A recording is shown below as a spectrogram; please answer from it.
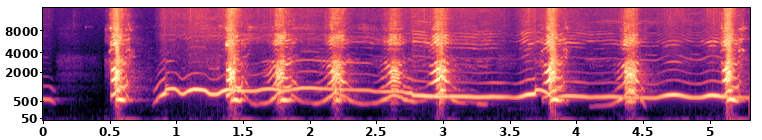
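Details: Rooing dogs Blue and Bettina answering their mother: a steady howl runs underneath a second voice that rises and falls in waves, with sharp barks and yips repeated throughout.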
